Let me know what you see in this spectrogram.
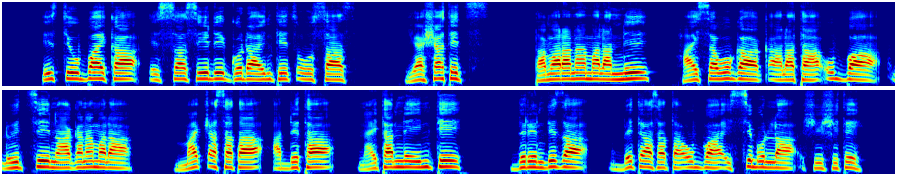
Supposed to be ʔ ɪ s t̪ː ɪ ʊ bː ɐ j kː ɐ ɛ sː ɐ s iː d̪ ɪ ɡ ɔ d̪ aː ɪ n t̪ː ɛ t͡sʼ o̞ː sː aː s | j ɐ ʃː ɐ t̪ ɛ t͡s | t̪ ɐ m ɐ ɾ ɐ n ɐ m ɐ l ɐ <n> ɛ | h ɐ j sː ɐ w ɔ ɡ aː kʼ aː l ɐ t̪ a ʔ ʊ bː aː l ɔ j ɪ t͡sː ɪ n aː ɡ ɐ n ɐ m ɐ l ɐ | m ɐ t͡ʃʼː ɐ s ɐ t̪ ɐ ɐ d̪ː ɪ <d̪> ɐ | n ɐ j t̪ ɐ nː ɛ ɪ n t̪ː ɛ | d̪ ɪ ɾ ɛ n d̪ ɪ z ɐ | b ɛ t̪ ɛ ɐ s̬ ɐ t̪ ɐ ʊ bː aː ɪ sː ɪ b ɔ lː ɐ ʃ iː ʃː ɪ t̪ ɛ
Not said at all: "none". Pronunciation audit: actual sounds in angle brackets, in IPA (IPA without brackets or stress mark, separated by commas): nː, t̪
